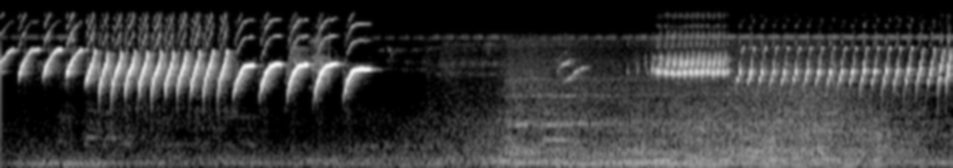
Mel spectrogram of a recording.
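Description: A Timbrado canary sings fast series of high, sweeping whistled notes, several per second, with a brief buzzy burst and a short quiet gap before the trills resume.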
